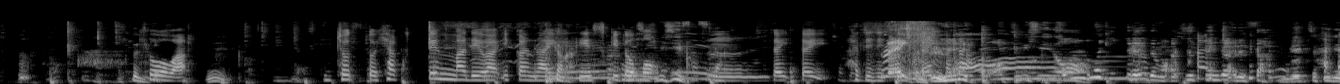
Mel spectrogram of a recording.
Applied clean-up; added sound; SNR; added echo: classical method log-MMSE.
